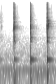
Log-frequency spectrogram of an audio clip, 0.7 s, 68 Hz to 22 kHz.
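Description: Three light taps on an empty aluminum can, each a short bright tick with a faint ring near 375 Hz that dies away almost at once.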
